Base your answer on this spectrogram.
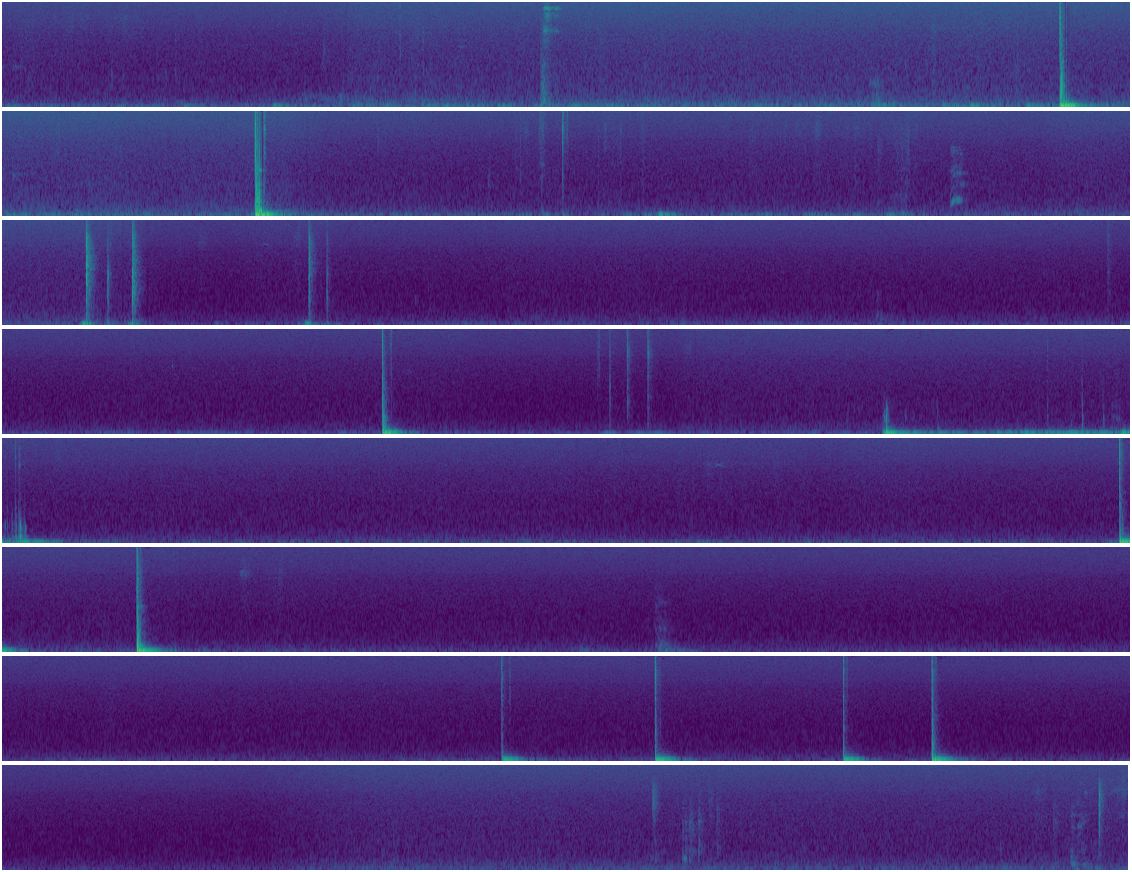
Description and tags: Punching Phone Book
Punching a Phone Book
background, foley, punch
